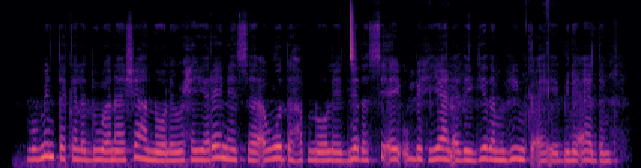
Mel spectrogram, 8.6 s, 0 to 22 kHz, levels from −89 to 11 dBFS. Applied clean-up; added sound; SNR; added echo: neural mask model Resemble Enhance denoiser.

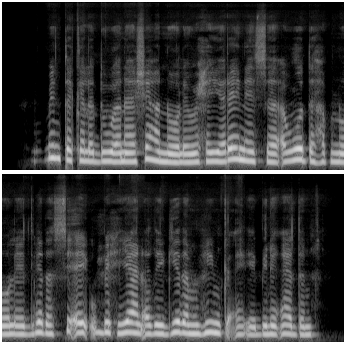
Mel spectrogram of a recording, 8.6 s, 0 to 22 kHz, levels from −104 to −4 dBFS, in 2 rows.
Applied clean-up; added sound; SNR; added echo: neural mask model DeepFilterNet 3.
